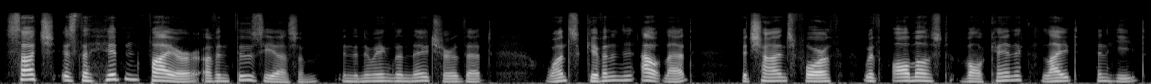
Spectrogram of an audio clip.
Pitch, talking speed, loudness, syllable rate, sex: 160 Hz, 135 wpm, -21 LUFS, 4.1 syllables/s, male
